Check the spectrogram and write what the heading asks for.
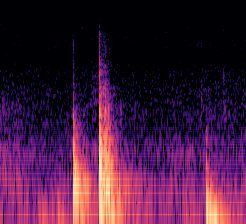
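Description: A Shake Weight being set down hard on a wooden tabletop: two knocks about a quarter second apart, the second louder.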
